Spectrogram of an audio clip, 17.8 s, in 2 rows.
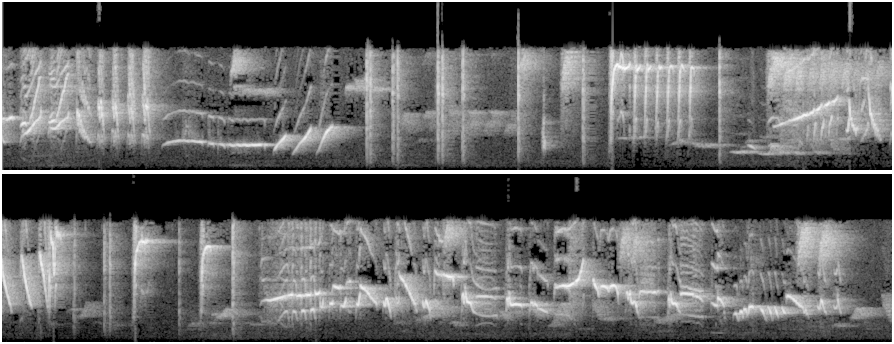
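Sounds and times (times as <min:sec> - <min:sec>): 
songbird chirps and trills: 0:00.0 - 0:17.7.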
